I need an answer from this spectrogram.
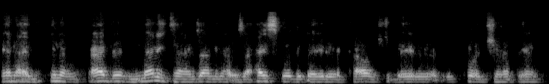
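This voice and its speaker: A man's voice: mid-range voice, level tone, quick pace, vocal fry, dark tone, breathy edge, poor audio. An older man, a columnist talking reflectively in an interview with many restarts and fillers. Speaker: guest columnist. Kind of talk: casual interview talk.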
